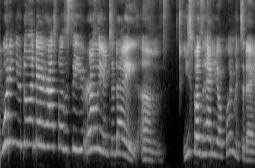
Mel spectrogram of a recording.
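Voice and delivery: high, surprised doctor's question. Retold or imitated. Doctor asking where the patient has been, high and surprised. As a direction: squeak it up like a startled doctor.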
